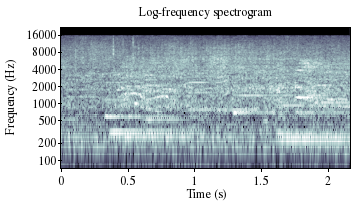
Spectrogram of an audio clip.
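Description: A group of schoolchildren singing a slow song together, each note held for half a second or more before stepping to the next, with people talking over it.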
